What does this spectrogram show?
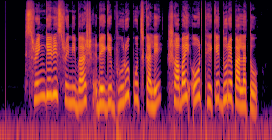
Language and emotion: Bengali, neutral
